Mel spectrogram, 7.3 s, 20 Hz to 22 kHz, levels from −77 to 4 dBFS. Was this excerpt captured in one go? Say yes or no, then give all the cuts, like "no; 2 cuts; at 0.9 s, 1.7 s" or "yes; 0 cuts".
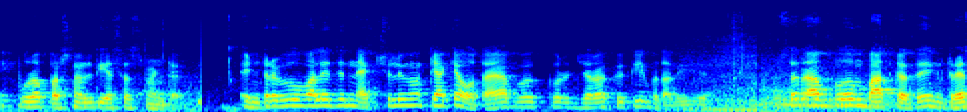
no; 2 cuts; at 1.4 s, 5.7 s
